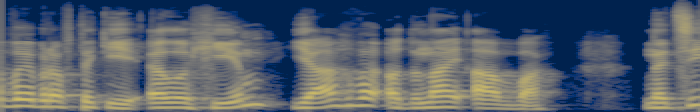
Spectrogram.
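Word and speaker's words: אלוהים: створив небо та землю в оригіналі на євриті слово Бог читається як елохім елохім це слово є в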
